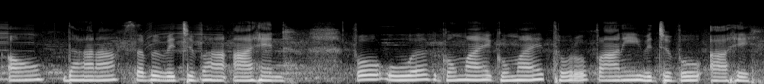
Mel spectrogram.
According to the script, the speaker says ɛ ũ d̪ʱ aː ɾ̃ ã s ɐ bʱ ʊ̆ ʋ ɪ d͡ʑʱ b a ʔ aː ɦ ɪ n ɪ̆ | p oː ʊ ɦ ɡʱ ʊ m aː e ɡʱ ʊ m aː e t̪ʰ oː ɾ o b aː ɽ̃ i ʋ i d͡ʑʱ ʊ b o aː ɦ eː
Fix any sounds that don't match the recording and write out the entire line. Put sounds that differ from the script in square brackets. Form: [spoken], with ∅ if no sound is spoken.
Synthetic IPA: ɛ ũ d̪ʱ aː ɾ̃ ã s ɐ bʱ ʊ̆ ʋ ɪ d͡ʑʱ b a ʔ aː ɦ ɪ n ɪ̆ | p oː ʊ ɦ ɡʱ ʊ m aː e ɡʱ ʊ m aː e t̪ʰ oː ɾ o [p] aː ɽ̃ i ʋ [ɪ] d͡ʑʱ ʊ b o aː ɦ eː

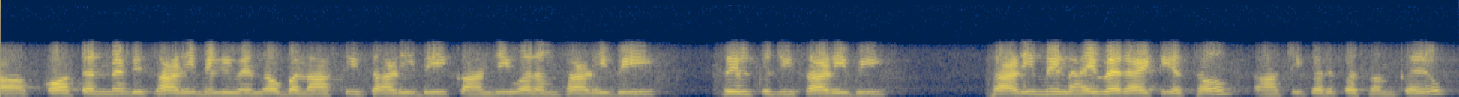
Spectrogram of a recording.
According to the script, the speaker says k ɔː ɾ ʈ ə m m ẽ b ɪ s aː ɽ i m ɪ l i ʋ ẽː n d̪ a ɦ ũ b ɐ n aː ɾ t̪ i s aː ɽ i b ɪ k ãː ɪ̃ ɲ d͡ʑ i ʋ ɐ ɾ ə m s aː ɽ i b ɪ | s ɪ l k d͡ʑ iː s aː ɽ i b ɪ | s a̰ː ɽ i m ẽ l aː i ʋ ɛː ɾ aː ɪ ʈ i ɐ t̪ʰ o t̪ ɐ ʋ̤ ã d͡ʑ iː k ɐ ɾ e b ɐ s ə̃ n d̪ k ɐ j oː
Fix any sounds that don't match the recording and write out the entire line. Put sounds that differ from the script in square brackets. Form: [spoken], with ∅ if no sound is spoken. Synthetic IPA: k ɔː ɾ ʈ ə [n] m ẽ b ɪ s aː ɽ i m ɪ l i ʋ ẽː n d̪ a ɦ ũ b ɐ n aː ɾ t̪ i s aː ɽ i b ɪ k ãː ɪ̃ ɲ d͡ʑ i ʋ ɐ ɾ ə m s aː ɽ i b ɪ | s ɪ l k d͡ʑ iː s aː ɽ i b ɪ | s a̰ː ɽ i m ẽ l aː i ʋ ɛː ɾ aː ɪ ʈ i ɐ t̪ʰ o t̪ ɐ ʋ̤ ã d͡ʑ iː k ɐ ɾ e [p] ɐ s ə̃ n d̪ k ɐ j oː

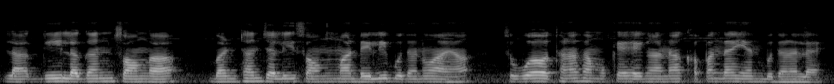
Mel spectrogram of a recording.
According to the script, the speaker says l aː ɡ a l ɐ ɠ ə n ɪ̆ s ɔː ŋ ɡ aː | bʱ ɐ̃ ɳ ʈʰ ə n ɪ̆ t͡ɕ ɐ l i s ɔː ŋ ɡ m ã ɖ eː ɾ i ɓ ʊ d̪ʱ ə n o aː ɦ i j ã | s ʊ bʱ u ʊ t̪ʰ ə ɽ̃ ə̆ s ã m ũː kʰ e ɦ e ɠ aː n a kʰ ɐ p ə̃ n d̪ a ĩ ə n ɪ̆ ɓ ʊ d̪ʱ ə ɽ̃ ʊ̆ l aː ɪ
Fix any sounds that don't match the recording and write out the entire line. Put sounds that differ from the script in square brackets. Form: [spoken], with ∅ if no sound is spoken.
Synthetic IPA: l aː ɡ [i] l ɐ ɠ ə n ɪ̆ s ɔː ŋ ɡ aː | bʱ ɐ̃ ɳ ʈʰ ə n ɪ̆ t͡ɕ ɐ l i s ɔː ŋ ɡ m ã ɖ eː [l] i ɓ ʊ d̪ʱ ə n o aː ɦ i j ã | s ʊ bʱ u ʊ t̪ʰ ə ɽ̃ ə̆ s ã m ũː kʰ e ɦ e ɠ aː n a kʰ ɐ p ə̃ n d̪ a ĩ ə n ɪ̆ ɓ ʊ d̪ʱ ə ɽ̃ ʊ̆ l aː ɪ

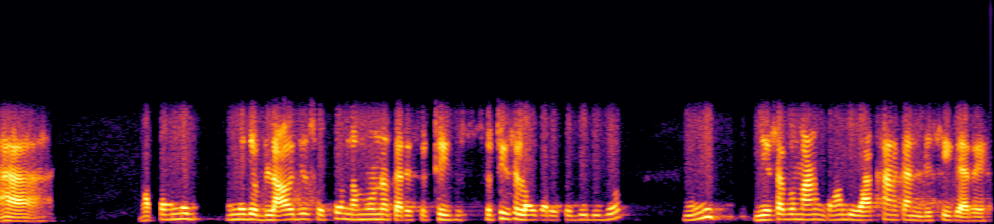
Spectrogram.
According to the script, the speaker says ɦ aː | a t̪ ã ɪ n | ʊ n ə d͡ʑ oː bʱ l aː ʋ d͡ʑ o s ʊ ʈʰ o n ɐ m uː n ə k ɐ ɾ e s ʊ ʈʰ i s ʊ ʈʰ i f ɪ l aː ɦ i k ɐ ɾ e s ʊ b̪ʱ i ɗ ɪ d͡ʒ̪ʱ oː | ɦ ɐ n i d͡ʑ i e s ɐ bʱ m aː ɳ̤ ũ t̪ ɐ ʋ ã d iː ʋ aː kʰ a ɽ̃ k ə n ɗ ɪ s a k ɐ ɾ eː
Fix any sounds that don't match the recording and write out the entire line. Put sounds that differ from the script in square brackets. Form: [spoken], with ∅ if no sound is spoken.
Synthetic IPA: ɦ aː | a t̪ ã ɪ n | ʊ n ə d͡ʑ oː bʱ l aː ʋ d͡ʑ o s ʊ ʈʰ o n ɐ m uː n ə k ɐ ɾ e s ʊ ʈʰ i s ʊ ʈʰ i [s] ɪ l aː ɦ i k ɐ ɾ e s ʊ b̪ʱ i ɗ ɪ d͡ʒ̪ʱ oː | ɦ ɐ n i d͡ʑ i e s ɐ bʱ m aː ɳ̤ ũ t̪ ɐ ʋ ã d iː ʋ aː kʰ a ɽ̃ k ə n ɗ ɪ s [i] k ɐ ɾ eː

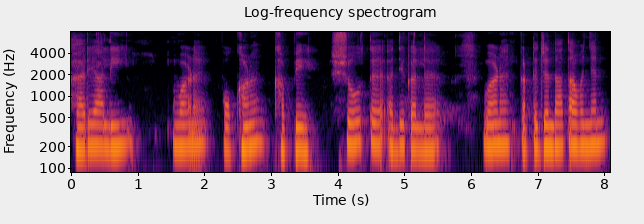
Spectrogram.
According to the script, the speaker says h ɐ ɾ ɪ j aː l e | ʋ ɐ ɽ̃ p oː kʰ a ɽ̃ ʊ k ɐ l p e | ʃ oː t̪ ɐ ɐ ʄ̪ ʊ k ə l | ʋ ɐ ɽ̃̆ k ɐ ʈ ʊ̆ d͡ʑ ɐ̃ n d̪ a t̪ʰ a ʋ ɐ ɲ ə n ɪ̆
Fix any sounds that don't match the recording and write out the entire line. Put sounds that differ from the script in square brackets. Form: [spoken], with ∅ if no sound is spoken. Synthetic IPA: h ɐ ɾ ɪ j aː l [i] | ʋ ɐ ɽ̃ p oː kʰ [ə] ɽ̃ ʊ [kʰ] ɐ [∅] p e | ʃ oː t̪ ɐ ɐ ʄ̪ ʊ k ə l | ʋ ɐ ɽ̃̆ k ɐ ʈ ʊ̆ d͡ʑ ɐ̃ n d̪ a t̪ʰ a ʋ ɐ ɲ ə n ɪ̆

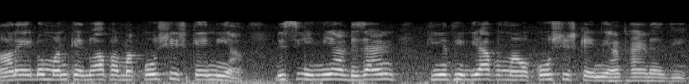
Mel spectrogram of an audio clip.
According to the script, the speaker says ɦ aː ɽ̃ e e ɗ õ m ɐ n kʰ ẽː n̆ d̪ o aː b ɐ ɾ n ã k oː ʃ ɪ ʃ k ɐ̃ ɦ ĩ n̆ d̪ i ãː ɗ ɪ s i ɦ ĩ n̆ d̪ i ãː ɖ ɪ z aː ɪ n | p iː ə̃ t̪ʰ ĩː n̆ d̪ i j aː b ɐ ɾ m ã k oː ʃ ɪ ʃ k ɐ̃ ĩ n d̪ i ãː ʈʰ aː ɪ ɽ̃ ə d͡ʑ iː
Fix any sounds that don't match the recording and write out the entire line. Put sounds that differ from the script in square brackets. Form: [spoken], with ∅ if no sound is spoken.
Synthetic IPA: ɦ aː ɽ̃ e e ɗ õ m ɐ n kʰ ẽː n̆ d̪ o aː [p] ɐ ɾ [m] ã k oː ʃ ɪ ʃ k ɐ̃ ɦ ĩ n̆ d̪ i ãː ɗ ɪ s i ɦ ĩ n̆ d̪ i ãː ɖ ɪ z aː ɪ n | [k] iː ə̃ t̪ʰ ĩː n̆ d̪ i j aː [p] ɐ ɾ m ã k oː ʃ ɪ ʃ k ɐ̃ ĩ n d̪ i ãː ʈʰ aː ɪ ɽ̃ ə d͡ʑ iː

